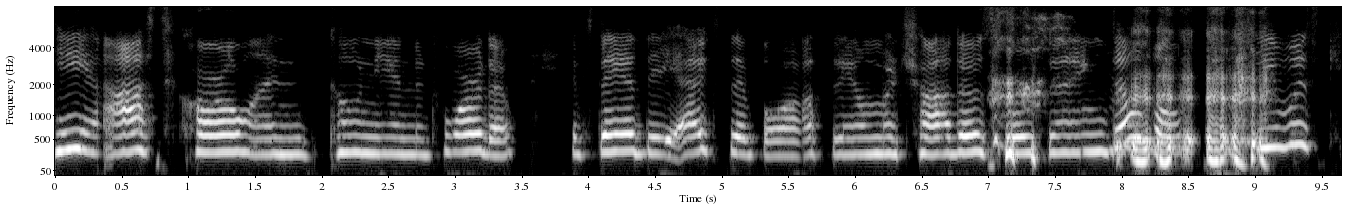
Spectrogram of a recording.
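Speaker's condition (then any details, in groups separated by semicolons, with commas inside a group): ALS; atypical case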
